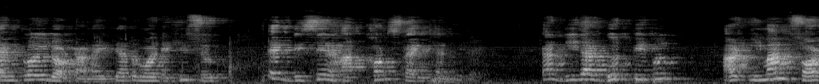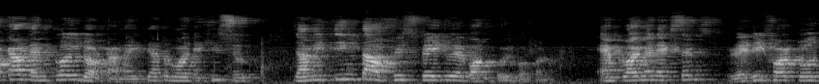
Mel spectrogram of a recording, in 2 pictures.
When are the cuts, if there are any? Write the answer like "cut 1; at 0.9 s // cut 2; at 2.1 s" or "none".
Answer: cut 1; at 2.6 s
